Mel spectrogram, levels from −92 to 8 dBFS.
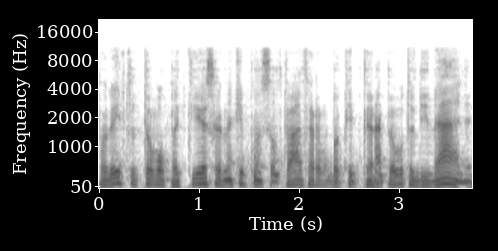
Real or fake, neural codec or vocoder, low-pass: fake; codec, 44.1 kHz, 1.7 kbps, Pupu-Codec; 10.8 kHz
